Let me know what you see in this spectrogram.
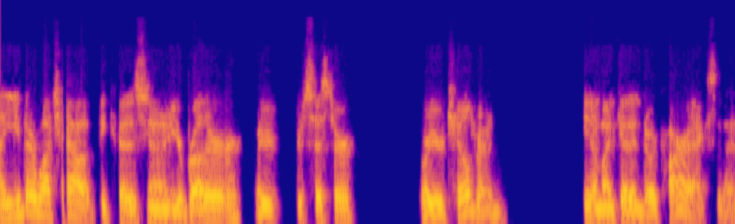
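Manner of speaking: ordinary talk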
